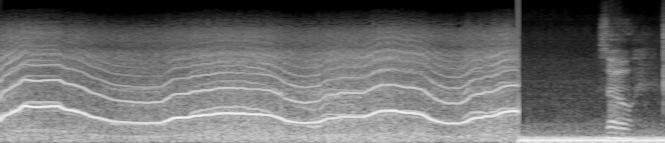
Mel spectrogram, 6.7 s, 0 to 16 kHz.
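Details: Drone hovering after two failing ESCs were replaced with DYS 35A ESCs: clean, crisp whine rising and falling with throttle, no buzz, rattle or vibration; motors and speed controllers running healthy.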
